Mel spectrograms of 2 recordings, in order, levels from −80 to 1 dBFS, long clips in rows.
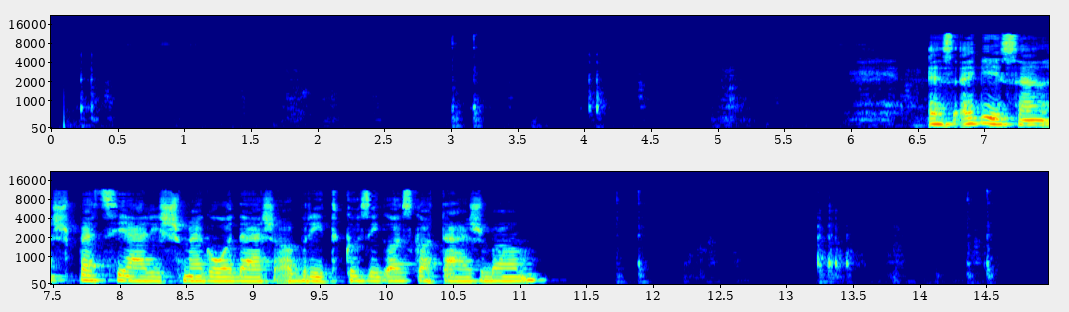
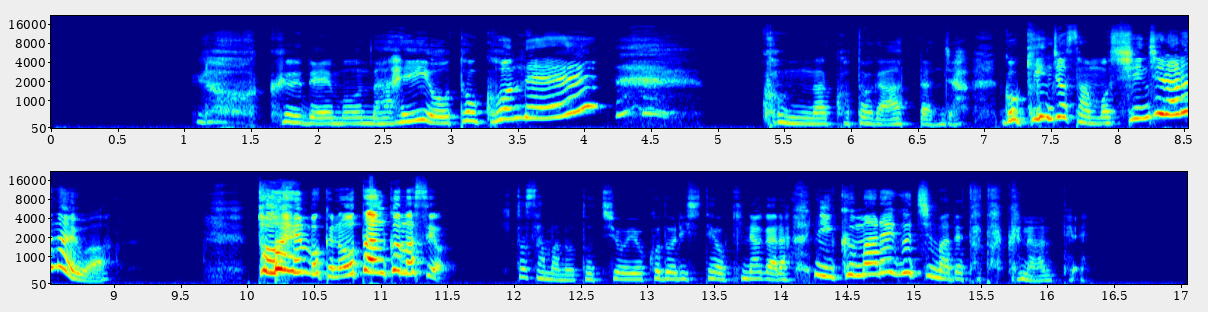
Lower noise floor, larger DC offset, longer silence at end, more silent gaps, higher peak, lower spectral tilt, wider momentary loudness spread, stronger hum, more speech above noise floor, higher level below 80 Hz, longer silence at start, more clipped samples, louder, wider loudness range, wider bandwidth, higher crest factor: first, -81 dBFS vs -70 dBFS; neither; second, 0.45 s vs 0.85 s; neither; second, -10 dBFS vs 0 dBFS; first, -5 dB/octave vs -2 dB/octave; second, 16 LU vs 26 LU; neither; first, 55 dB vs 47 dB; about the same, -64 dBFS vs -68 dBFS; first, 6.25 s vs 1.1 s; neither; second, -26 LUFS vs -21 LUFS; second, 10 LU vs 14 LU; second, 11.5 kHz vs 16.5 kHz; about the same, 22 dB vs 24 dB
